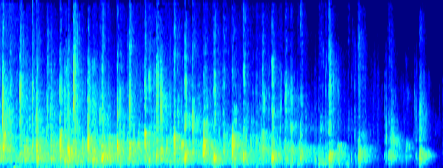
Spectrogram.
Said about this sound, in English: they didn't give me that applause. They gave that guy applause. They gave you applause.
